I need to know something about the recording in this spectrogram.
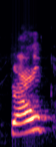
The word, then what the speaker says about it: Fouke: You're the mayor of Fouke, Arkansas. Is that how you pronounce it? Fouke, Arkansas, the home of the Boggy Creek Monster.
